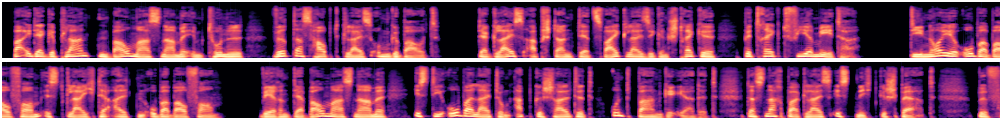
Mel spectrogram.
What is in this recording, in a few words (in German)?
spricht E Learning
